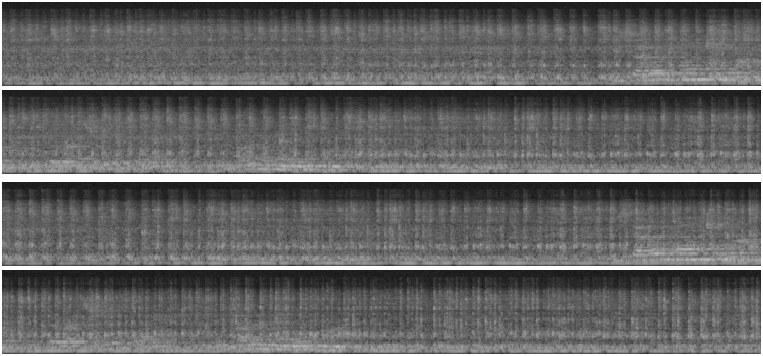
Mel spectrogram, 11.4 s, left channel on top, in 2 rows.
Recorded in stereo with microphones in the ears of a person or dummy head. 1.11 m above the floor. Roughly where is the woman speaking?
Centre.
